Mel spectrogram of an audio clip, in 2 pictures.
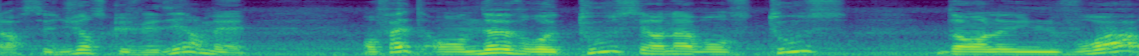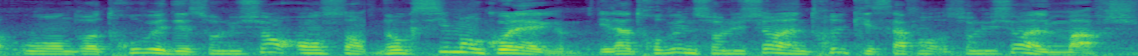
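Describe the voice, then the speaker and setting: A man with a slight Algerian accent, fairly high-pitched, at a moderate pace, with very wide pitch swings over noticeable background noise. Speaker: vlogger, aspiring entrepreneur. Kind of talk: casual vlog monologue. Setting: coworking space. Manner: hesitant, many fillers.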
